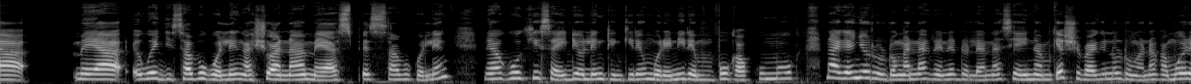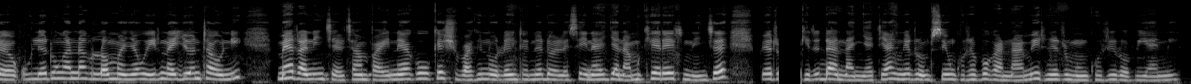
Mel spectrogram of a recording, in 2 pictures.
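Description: At 3.60 s the speech mutes for 32 ms, and at 19.69 s for 224 ms, each entered with a 3 ms fade, which fits whole 32 ms frames being dropped. This is a digital broadcast dropout. Unlike a crackling connection, the gaps are clean silence with no noise.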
